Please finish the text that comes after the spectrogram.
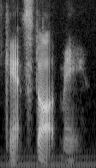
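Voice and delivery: normal talking voice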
